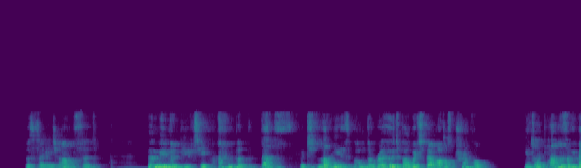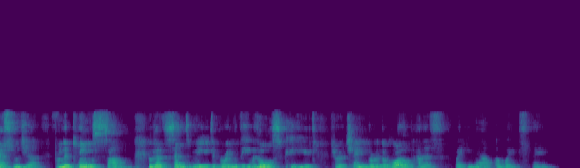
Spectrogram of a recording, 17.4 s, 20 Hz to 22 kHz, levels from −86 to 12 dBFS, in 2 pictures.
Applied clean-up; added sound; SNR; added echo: neural mask model DeepFilterNet 3.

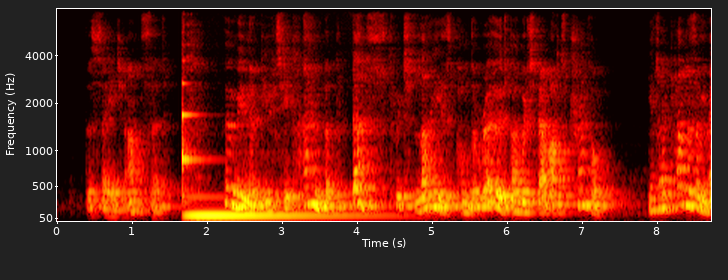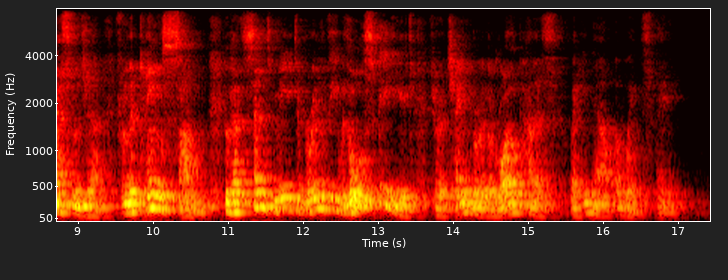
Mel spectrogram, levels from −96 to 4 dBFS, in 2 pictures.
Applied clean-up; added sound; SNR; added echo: none; Marimba, xylophone; -2 dB; reverberation time 1.2 s.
